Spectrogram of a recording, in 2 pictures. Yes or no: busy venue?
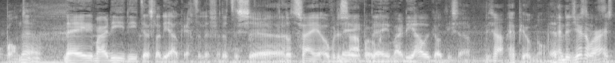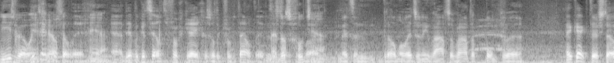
yes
